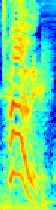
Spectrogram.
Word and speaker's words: Telly: The name's Telly. Rhymes with Nelly. Like, whoa, Nelly.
